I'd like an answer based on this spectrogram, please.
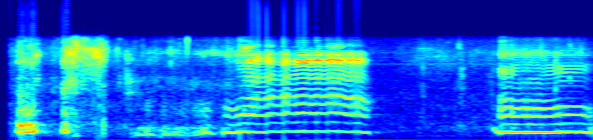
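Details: Shiba inu at play alongside a beagle mix, giving drawn-out, tonal whining cries that hold steady, then break off and return about a second later, with shorter yelping sounds at the start.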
